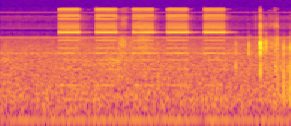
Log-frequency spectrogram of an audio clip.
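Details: Align ESC programming, motor out of helicopter: five short evenly spaced high beeps over faint motor hum signal the fifth option, throttle response; set to quick with high stick.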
